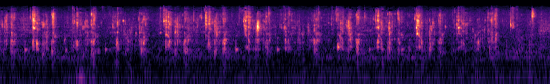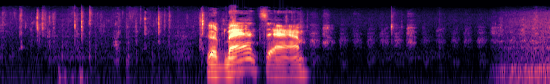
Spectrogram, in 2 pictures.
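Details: Black German Shepherd dog breathing in quick, steady panting puffs, then giving two loud, wavering whine-like cries close together before the panting resumes; human voices faintly present.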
